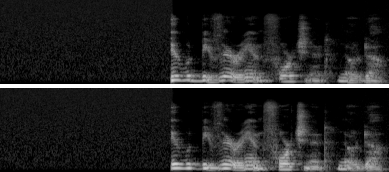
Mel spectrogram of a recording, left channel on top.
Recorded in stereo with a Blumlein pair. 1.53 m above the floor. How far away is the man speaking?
About 0.8 m.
